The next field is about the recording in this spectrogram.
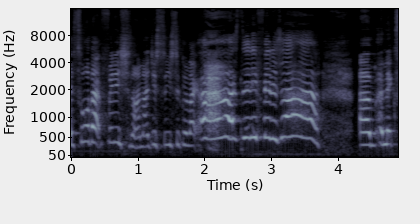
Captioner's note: screams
